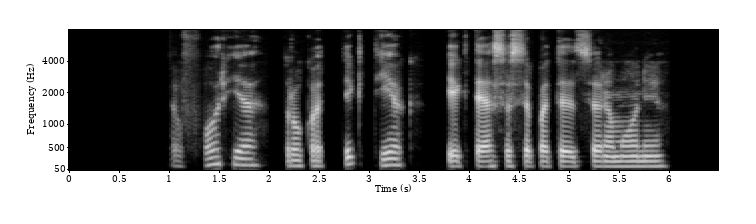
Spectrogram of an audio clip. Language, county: Lithuanian, Klaipėda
